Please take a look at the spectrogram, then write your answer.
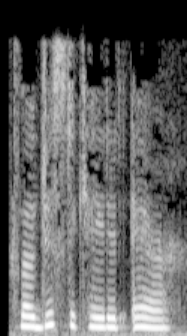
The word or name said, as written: phlogisticated air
